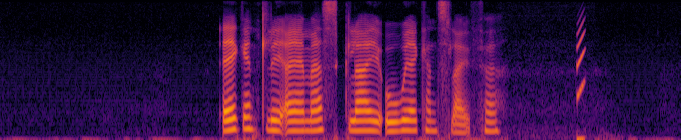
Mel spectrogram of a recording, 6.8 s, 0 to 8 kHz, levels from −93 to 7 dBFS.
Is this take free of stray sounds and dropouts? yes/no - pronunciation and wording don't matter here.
no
